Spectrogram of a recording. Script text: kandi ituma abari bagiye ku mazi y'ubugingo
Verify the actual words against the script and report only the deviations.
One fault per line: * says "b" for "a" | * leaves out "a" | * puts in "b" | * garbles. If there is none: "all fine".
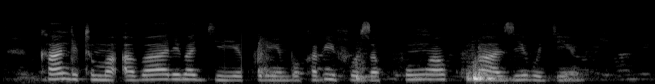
* puts in "kurimbuka bifuza kunywa"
